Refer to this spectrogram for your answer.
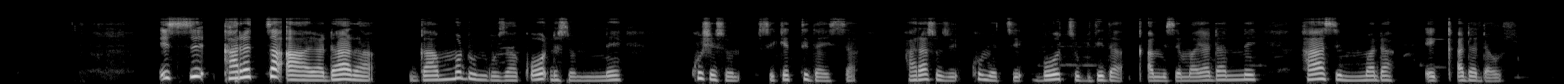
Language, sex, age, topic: Gamo, female, 18-24, government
